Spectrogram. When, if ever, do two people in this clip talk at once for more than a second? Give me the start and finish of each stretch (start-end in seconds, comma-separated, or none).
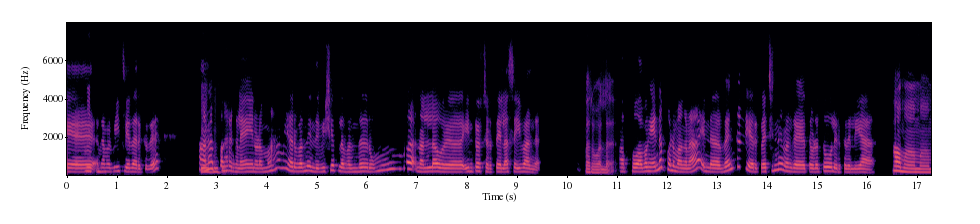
none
